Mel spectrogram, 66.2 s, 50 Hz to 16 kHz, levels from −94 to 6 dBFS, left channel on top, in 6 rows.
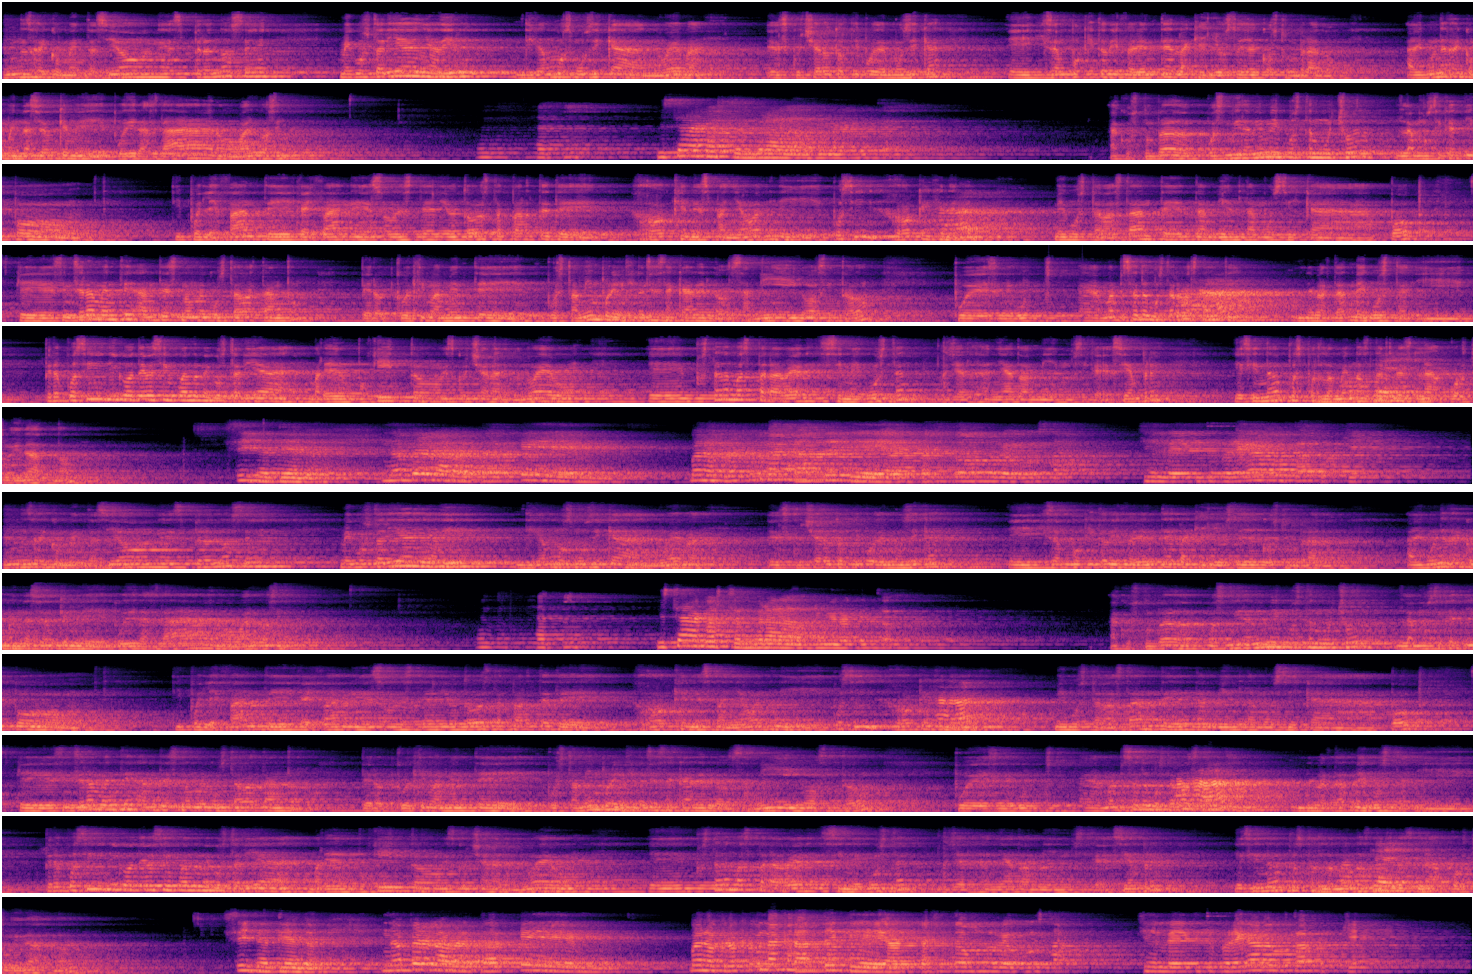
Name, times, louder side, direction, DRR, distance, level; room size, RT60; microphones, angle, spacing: voice 1, 0.0-2.1 2.5-3.5 3.8-5.3 5.7-7.1 7.5-10.0 10.5-13.2 19.3-22.7 23.3-26.5 26.8-29.4 30.0-32.7 33.2-35.4 35.8-39.6 40.2-42.4 42.8-44.1 44.4-48.5 49.0-52.8 53.4-55.7, left 1 dB, 45° left, 3 dB, 1.2 m, -21 dB
voice 2, 14.6-15.4 15.9-17.8 29.0-29.4 41.9-42.4 54.1-54.7 56.8-59.8 60.3-63.2 63.7-65.3, right 2 dB, 55° right, -3 dB, 1.1 m, -20 dB
18.5 x 6.6 x 5.4 m, 2.5 s
head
